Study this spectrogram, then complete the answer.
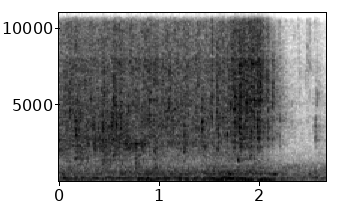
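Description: A faucet runs steadily while a glass bottle, freshly cleaned of glue residue, is rinsed and washed beneath it, a loud close splashing stream that stops near the end.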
